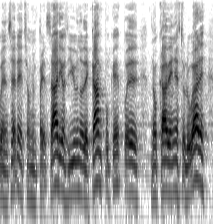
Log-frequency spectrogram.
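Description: A fairly high-pitched man talks fairly quickly against noticeable background noise. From Honduras, Copán. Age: 50s. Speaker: businessman giving religious testimony. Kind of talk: testimony.

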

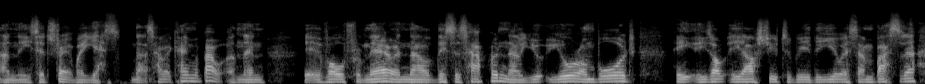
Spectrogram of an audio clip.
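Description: A man with a British accent talks at a fairly quick pace and medium pitch. His intonation is fairly even, on a very clean recording with a silent background. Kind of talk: casual interview chat.

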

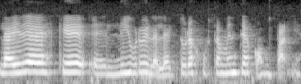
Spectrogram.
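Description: The woman has a high-pitched voice. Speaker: radio literature columnist. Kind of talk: radio column. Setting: radio studio.

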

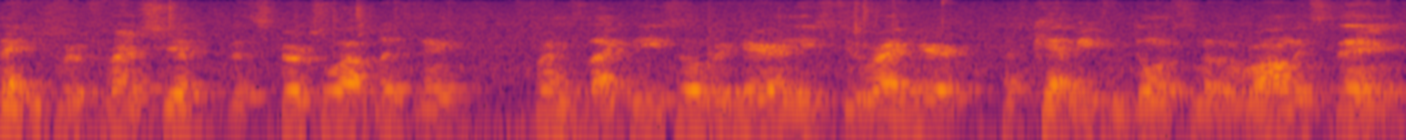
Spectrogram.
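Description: Against noticeable background noise, a man with a fairly low voice speaks fairly quickly in a flat monotone. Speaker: congregation member. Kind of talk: testimony.

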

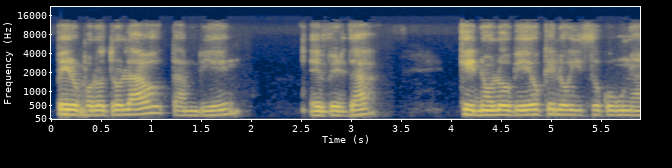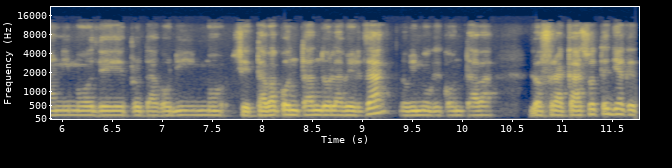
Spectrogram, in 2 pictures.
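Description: A woman's very deep, low voice with a dark, mellow tone, monotone, flat intonation and a fairly slow pace. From Andalusia, Jaén province. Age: 60s. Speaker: retired teacher, library user. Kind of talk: casual chat.

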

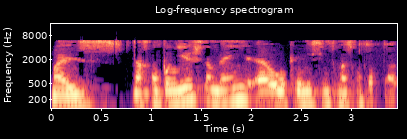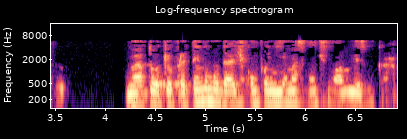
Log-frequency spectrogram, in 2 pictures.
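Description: An unremarkable speaking voice from a man, fairly high in pitch, fairly quick, with fairly even intonation. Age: 20s. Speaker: cruise ship crew member. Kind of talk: casual chat.

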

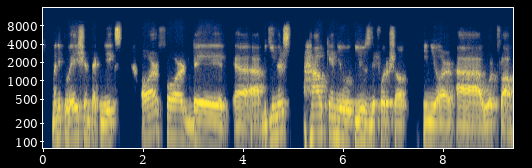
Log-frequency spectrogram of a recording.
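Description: In a Portuguese accent, the speaker moves at a very slow pace, keeping loudness very even and pitch variation ordinary. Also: man. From Brazil. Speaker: photographer and retoucher. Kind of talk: interview. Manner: halting.

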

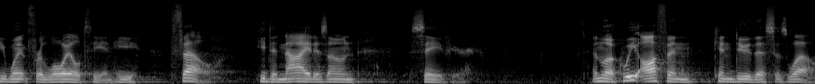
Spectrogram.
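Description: A medium-pitched man at a fairly slow pace, fairly even in intonation, with long, frequent pauses. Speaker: preacher. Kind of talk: sermon. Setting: church.

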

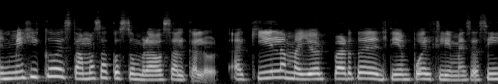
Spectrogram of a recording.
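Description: Here a woman speaks at a moderate pace in a high pitch. The background is quiet. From Mexico. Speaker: podcast host, former exchange student. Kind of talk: casual solo podcast monologue.

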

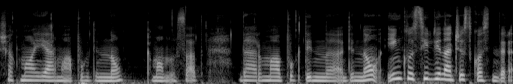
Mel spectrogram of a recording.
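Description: A woman with a plain, everyday voice talks at medium pitch and a moderate pace. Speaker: diction and public speaking coach. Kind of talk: casual interview.

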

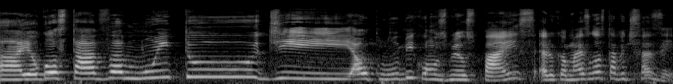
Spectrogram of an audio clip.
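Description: A woman with a high pitch speaks at a very slow pace, with hardly any pauses. Her loudness swings a lot. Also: ordinary pitch variation. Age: 40s. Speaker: mother interviewed by her child. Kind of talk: school interview.

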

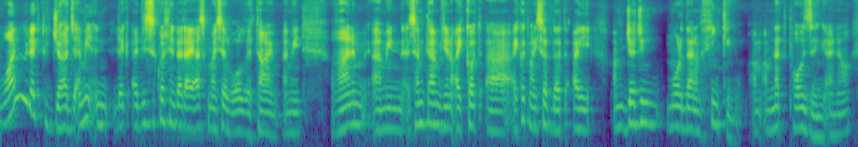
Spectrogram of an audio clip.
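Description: A man with an ordinary speaking voice talks at a moderate pace and fairly high pitch, with ordinary pitch variation. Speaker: co-host interviewer.

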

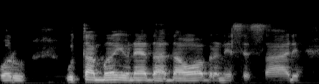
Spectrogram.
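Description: A monotone, flat delivery in a southern Brazilian accent. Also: man. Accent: southern Brazilian (gaúcho). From Caxias do Sul, Rio Grande do Sul, Brazil. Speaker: company CEO and founder. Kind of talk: interview.

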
